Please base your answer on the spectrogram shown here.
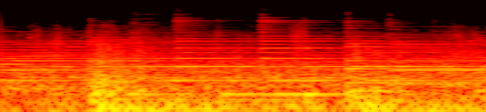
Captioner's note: footsteps thud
